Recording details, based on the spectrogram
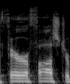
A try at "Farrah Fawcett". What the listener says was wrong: Farrah Fawcett poster? Yeah. You said Foster. Foster poster, yeah. Yeah.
